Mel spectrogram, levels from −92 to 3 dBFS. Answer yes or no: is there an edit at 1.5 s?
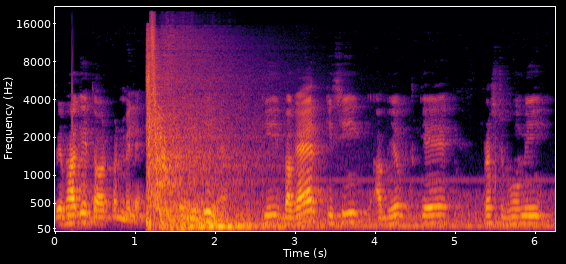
yes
